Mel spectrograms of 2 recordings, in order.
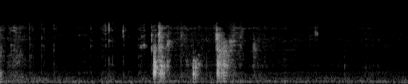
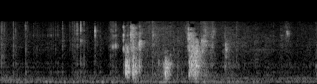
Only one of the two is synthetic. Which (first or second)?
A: first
